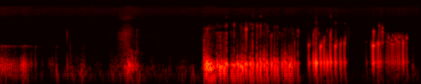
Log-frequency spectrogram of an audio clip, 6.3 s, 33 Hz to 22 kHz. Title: 30 Minute Stomach Growling Sound Effect / Sound Of Stomach Gurgle / Upset Stomach Rumbling Sound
